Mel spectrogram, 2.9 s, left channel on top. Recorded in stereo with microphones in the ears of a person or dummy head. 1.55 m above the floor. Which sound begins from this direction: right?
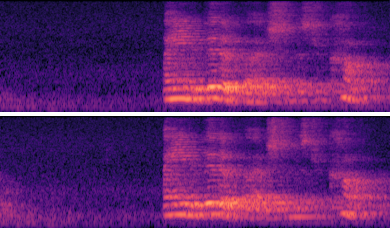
A woman speaking, at 1.2 s.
